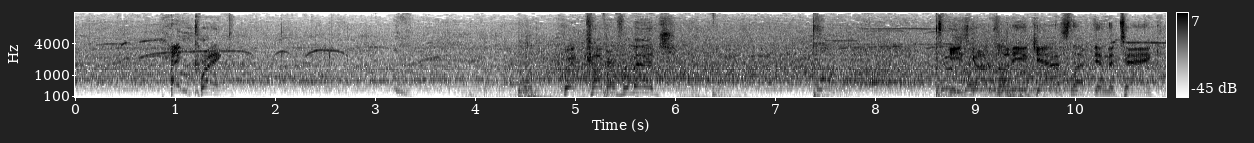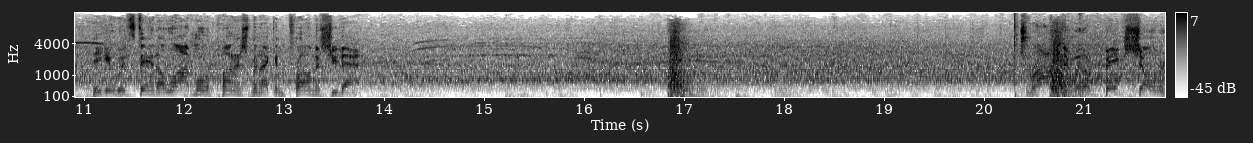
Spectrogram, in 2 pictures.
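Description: Bodies slam onto a wrestling ring mat with heavy thuds.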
